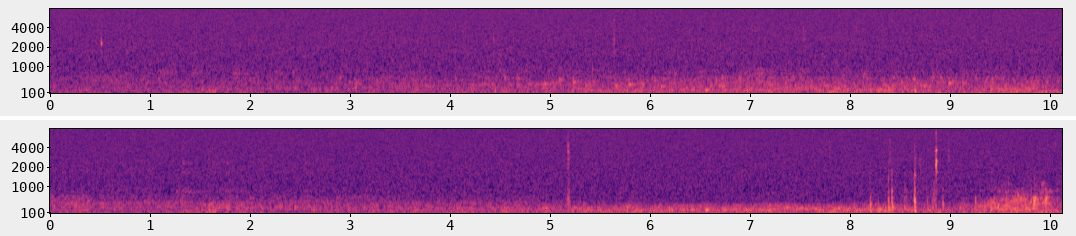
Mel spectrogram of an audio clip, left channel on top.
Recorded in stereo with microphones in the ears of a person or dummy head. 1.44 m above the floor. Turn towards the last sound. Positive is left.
No sound to turn to.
